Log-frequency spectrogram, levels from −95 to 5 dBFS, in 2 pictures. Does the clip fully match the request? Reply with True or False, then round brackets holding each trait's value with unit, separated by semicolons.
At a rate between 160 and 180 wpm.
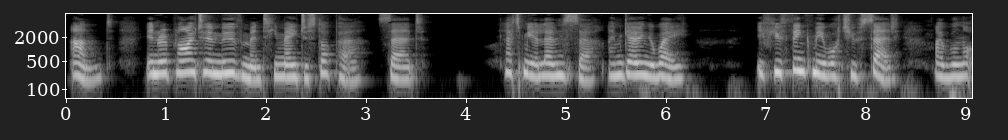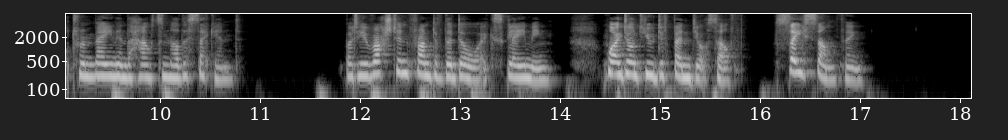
True (170 wpm)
